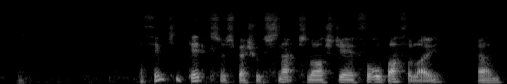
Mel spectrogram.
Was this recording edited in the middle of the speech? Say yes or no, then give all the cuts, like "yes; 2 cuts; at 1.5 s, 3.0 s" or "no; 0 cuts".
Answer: yes; 2 cuts; at 2.1 s, 2.6 s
